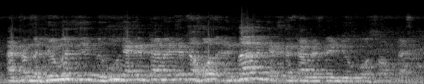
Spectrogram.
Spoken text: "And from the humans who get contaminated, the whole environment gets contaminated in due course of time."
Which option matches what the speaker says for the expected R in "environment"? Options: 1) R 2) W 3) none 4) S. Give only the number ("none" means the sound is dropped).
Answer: 3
